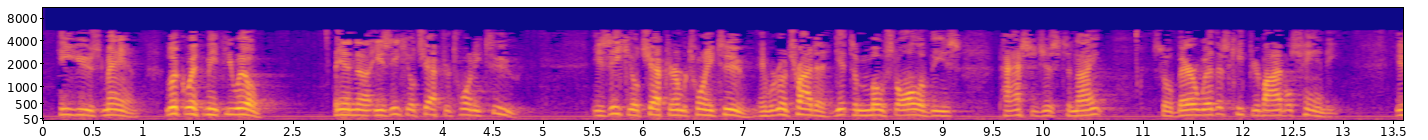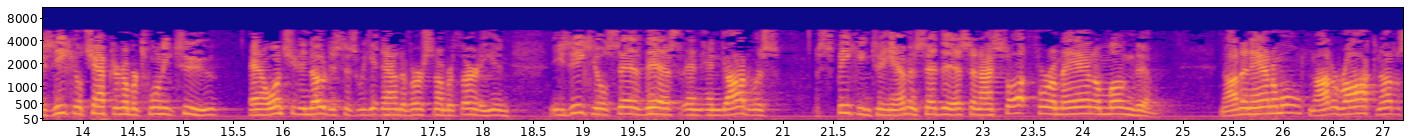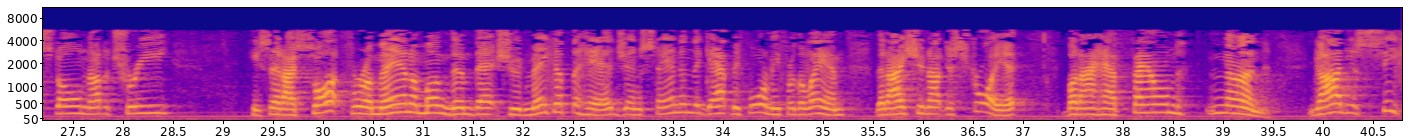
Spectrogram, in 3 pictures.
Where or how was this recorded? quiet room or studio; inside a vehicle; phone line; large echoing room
large echoing room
